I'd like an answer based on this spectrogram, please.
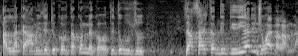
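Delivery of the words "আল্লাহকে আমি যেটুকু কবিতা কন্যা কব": ordinary talk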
